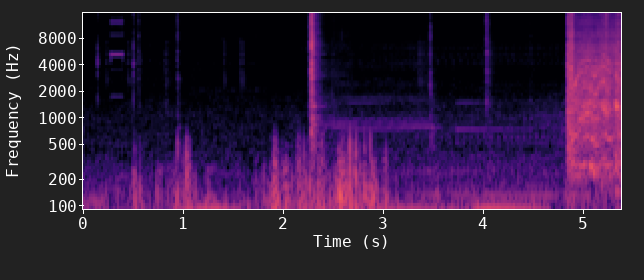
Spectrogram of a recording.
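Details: 1994 Ford Bronco with the 351W engine, started after replacing the stripped idler pulley bolt and the idler pulley: clanks and shuffling, then the engine catches with a strong, even roar. A normal start.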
